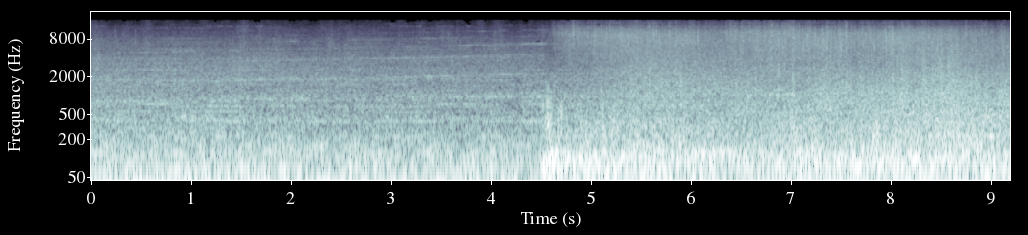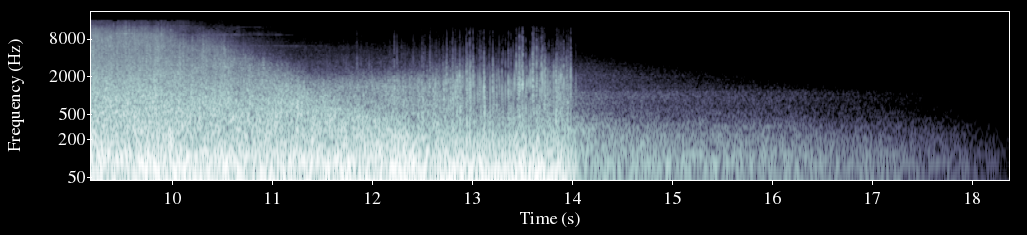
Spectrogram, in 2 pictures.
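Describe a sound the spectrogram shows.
A strong wind roars and howls, then fades away.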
